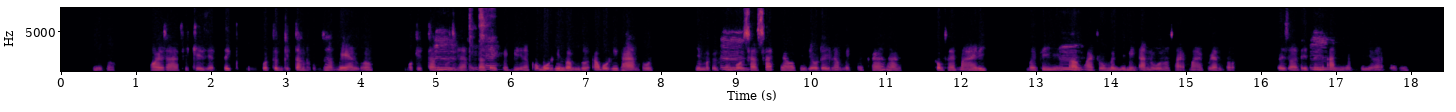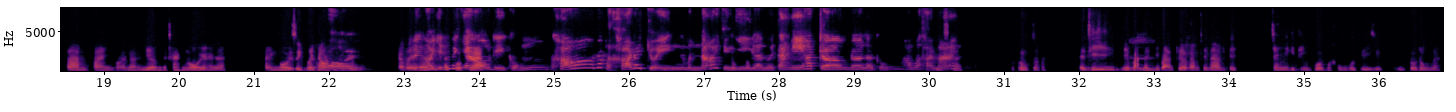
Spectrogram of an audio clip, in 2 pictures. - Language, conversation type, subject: Vietnamese, unstructured, Bạn đã từng gặp rắc rối khi đi du lịch chưa, và bạn nghĩ thế nào về việc du lịch quá đông người?
- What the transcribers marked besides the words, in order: tapping; unintelligible speech; unintelligible speech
